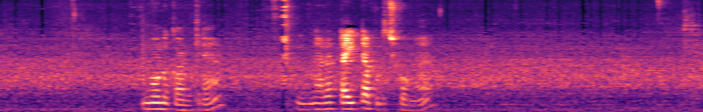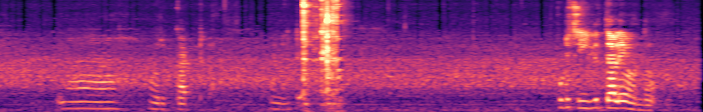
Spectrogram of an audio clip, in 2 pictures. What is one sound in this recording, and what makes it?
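A knife clinks against a metal strainer.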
